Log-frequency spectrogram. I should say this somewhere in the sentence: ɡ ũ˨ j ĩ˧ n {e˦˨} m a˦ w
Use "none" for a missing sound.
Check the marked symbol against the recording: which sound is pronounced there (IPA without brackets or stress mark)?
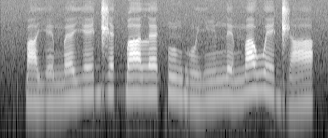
e˧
